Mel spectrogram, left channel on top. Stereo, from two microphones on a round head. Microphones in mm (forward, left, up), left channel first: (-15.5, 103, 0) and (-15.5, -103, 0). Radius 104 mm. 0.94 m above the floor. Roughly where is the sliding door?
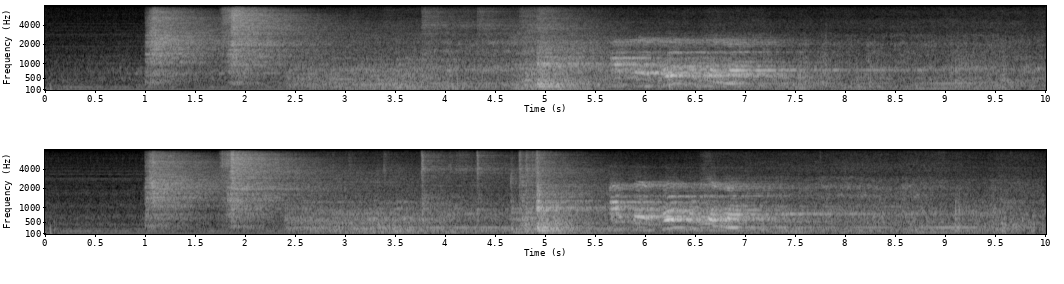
Right.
